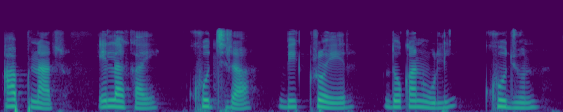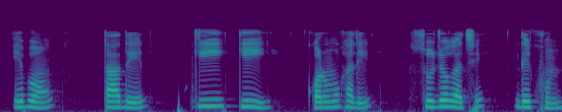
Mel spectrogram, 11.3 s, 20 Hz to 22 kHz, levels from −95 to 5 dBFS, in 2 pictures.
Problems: none marked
